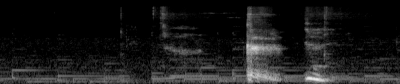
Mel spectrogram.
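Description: Soft background guitar music plays steadily, broken by a person coughing twice to clear their throat, two short loud bursts about two and a half and three seconds in.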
